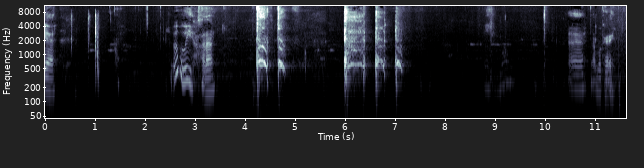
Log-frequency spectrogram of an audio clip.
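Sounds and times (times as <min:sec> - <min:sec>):
speech: 0:00.0 - 0:00.3, 0:02.6 - 0:03.5, 0:10.6 - 0:11.6
person coughing harshly from choking on something in the throat: 0:04.2 - 0:04.9, 0:06.0 - 0:07.2.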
